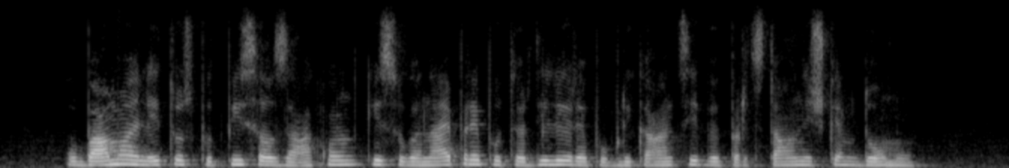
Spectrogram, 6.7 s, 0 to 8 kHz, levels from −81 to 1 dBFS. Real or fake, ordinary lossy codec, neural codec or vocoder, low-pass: real; Opus, 16 kbps; none; 7.2 kHz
